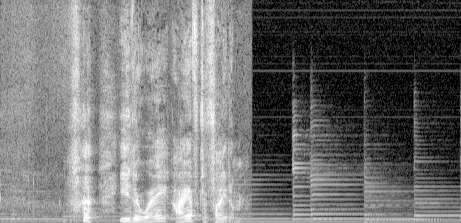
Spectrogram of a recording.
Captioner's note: chuckle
